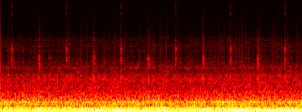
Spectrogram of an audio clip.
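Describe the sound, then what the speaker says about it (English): Busy road traffic heard from inside a car on a driving test route: a steady low engine and road rumble with regular faint ticking like a turn indicator clicking throughout. "So this is a quite busy road"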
